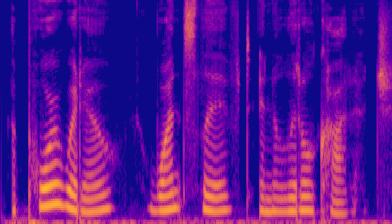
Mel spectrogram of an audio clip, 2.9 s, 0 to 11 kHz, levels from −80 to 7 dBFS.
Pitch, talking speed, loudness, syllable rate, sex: 215 Hz, 185 wpm, -18 LUFS, 5.5 syllables/s, female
